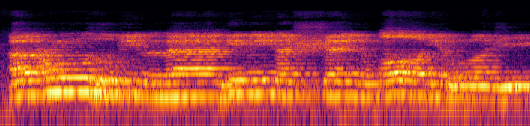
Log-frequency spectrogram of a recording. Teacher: ain ini makhrajnya di bahasa Arabnya itu wasatul halqi, di tengah-tengah tenggorokan. Jadi wasatul halqi, di tengah-tengah tenggorokan.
